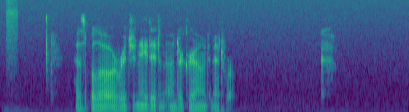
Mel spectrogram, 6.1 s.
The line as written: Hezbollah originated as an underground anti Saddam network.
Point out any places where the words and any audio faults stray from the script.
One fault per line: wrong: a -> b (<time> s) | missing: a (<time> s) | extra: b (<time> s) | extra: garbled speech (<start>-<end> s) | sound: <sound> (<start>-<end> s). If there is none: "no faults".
missing: as (2.4 s)
missing: anti Saddam (3.1 s)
